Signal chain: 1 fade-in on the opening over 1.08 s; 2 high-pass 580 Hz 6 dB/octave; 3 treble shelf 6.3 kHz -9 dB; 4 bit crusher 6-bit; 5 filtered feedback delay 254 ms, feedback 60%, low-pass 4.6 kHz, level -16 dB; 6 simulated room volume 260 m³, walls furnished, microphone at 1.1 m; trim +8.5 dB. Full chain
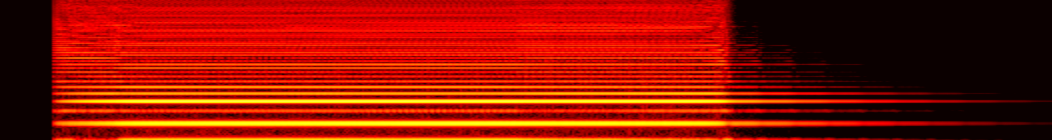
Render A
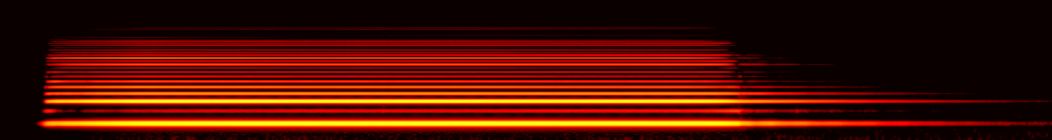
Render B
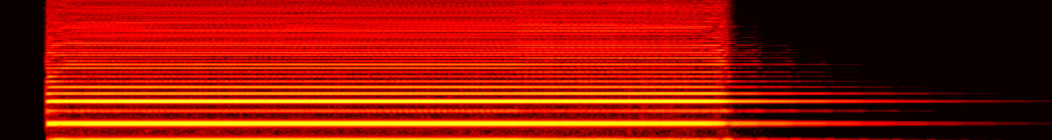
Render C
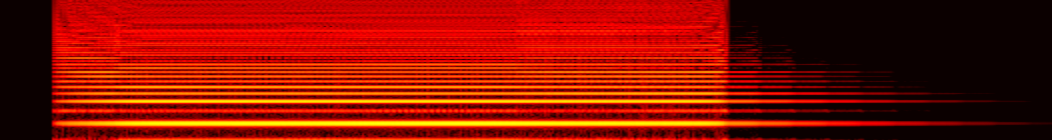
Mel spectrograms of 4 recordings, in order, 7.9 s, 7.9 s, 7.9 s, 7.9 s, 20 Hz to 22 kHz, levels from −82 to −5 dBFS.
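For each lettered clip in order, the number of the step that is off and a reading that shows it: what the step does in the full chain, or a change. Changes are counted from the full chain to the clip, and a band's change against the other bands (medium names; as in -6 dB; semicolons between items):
4, crest factor change -1.5 dB; 1, momentary loudness spread change -3 LU; 6, echo-to-direct -4.0 dB to -15.0 dB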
